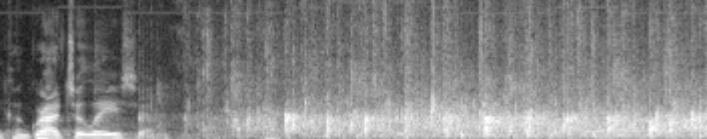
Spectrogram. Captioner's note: audience claps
